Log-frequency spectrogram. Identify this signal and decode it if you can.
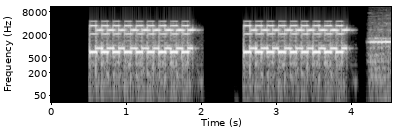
There is no code.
